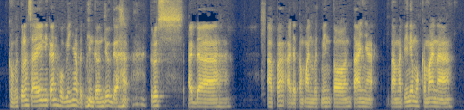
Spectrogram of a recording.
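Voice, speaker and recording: Delivered at a moderate pace, the speech holds a very even loudness throughout. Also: man, medium pitch for a man. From Ambon, Maluku, Indonesia. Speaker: pastor. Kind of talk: casual chat. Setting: video call. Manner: energetic. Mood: relaxed, smiling. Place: home room. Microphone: earbuds.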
